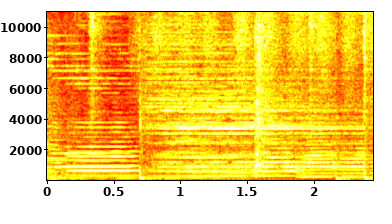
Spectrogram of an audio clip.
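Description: Brass quintet of trumpets, French horn, trombone and tuba playing a medley arrangement of pop-rock songs in sustained chords, with drum-kit hits marking the beat.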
